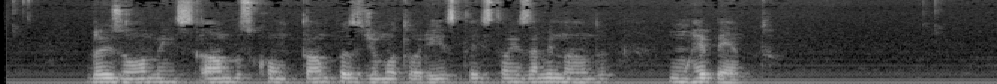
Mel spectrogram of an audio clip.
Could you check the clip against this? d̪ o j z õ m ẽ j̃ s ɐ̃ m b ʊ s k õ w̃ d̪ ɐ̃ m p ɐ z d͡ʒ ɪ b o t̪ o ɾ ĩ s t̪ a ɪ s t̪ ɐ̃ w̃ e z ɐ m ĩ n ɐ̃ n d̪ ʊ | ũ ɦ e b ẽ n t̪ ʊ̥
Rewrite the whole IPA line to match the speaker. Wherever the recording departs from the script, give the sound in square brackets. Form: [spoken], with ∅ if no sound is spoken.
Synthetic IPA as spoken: d̪ o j z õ m ẽ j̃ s ɐ̃ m b ʊ s k õ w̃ [t̪] ɐ̃ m p ɐ z d͡ʒ ɪ [m] o t̪ o ɾ [i] s t̪ [ɐ] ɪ s t̪ ɐ̃ w̃ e z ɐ m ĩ n ɐ̃ n d̪ ʊ | ũ ɦ e b ẽ n t̪ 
